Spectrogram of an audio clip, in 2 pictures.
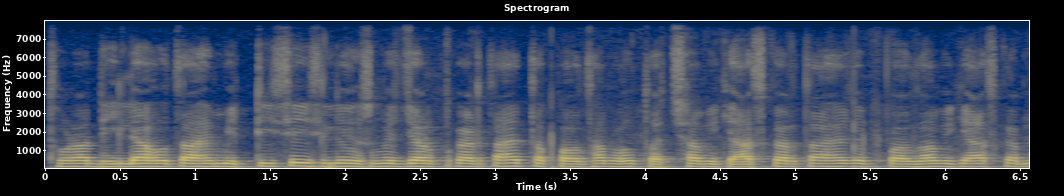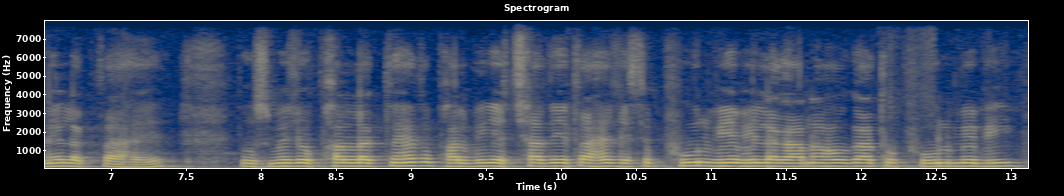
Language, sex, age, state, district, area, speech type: Hindi, male, 30-45, Uttar Pradesh, Prayagraj, rural, spontaneous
